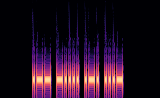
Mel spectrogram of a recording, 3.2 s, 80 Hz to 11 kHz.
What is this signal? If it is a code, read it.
Morse code, heard as a keyed tone, about 29 wpm, 700 Hz. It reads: W6RV
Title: USA Call Signs - 4 Characters - 30wpm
